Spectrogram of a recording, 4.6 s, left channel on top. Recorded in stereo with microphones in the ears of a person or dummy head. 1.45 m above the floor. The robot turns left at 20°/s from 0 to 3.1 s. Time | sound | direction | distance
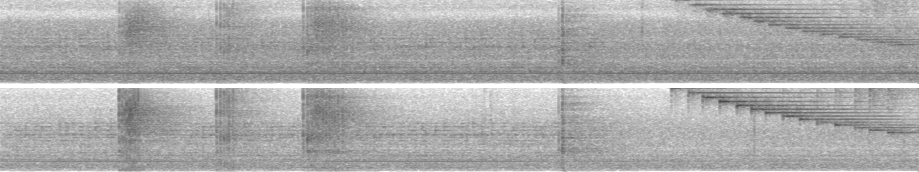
0.6 | tape being pulled | 35° right (ahead or behind) | 0.7 m
3.4 | a chime | 75° right (ahead or behind) | 4.5 m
